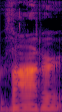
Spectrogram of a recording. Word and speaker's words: Vader: alert Star Wars Vader Vader is Dutch for father actually people in America think it's German for father but she's not true in Germany so fought that but Vader spelled like this is Dutch so V is also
